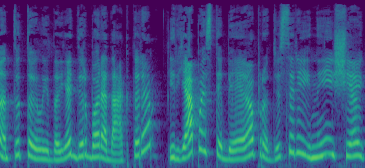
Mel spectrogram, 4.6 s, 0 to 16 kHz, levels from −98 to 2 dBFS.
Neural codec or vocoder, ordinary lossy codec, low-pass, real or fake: none; MP3, 64 kbps; 14.4 kHz; real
